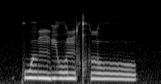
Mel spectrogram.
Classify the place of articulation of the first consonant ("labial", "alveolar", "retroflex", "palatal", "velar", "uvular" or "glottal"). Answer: velar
